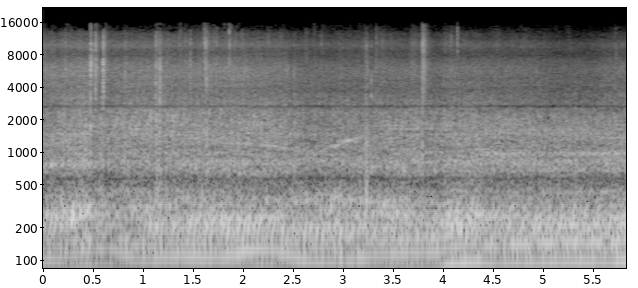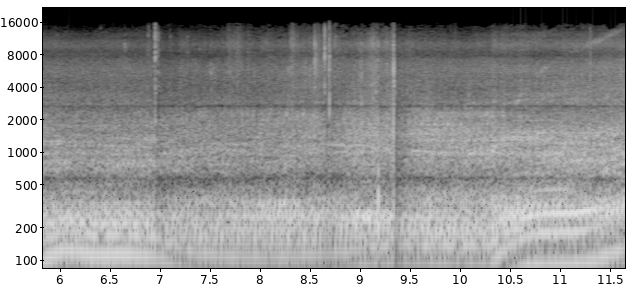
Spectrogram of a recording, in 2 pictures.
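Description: Off-road 4x4 engines running in mud, one revving up with a rising pitch about halfway through and again near the end.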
